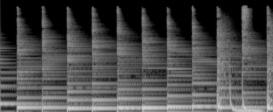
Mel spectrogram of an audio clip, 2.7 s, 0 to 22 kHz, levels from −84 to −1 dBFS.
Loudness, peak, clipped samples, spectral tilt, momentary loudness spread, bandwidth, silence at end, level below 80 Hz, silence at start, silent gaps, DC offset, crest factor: -23 LUFS; -6 dBFS; under 0.1%; -5.5 dB/octave; 3 LU; 17.5 kHz; 0 s; -34 dBFS; 0 s; none; under 0.1%; 18 dB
